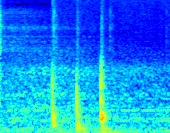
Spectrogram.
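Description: Three quick knocks on metal in an even rhythm, each a short thud with a faint ring, against a low steady background hum.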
